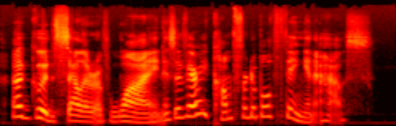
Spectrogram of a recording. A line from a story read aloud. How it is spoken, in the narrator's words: laughed the bishop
